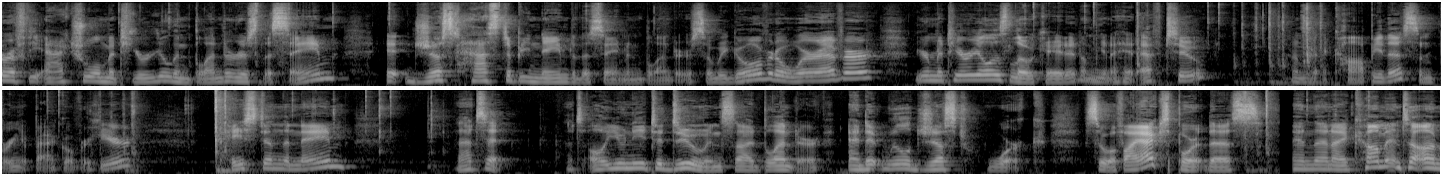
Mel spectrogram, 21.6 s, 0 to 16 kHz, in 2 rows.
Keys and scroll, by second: 1.2 w, 1.5 a, 1.7 s, 1.8 d, 8.3 F2, 8.6 F2, 9.1 ctrl+a, 9.3 ctrl+a, 9.3 ctrl+c, 9.7 alt+Tab, 11.4 ctrl+a, 11.5 ctrl+a, 11.5 ctrl+v, 11.9 ctrl+v, 12.2 Return, 12.6 Return, 13.0 d, 13.4 d, 20.0 ctrl+shift+e, 20.5 d.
